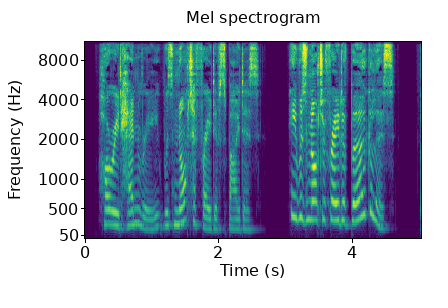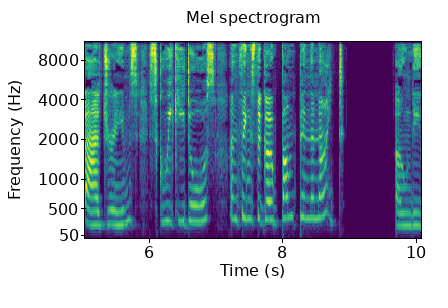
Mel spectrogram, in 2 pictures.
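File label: British English, Narration; GoLocalise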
